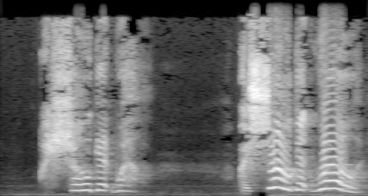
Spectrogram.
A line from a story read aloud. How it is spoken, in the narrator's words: cried out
